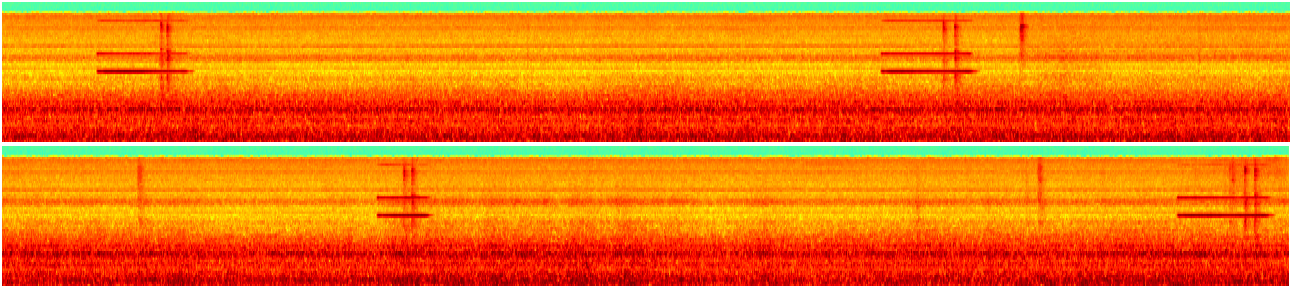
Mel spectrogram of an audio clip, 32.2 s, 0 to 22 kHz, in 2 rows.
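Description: Steady rumble of a RegioPanter electric multiple unit running at about 100 km/h, heard from inside the driver's cab: wheels on rail and running gear. Three short, faint two-tone beeps sound about ten seconds apart.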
